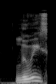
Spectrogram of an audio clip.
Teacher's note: Luis is 2 syllables, not English Louis with a schwa.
